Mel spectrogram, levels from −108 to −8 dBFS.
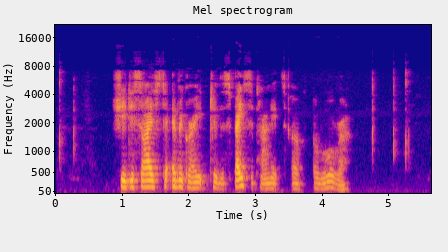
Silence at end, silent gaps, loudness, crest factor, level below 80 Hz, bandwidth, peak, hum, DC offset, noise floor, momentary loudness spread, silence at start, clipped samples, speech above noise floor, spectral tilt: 0.35 s; none; -27 LUFS; 24 dB; -64 dBFS; 7.6 kHz; -6 dBFS; none; under 0.1%; -76 dBFS; 24 LU; 0.9 s; under 0.1%; 50 dB; -4.5 dB/octave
